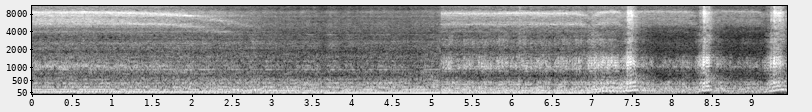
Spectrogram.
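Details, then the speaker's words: XG ute, converted from carby to Holley EFI, first start: engine catches without throttle help (no throttle cable, idle screw turned up a turn or two) and settles into a steady, even low rumble at idle; normal start and idle. "all right very happy to hear it run on fuel injection um after I uh gave it turn the idle screw up a fair bit it uh fired up without touching the throttle"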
